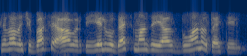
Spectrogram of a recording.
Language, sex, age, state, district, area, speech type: Kashmiri, female, 30-45, Jammu and Kashmir, Bandipora, rural, conversation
